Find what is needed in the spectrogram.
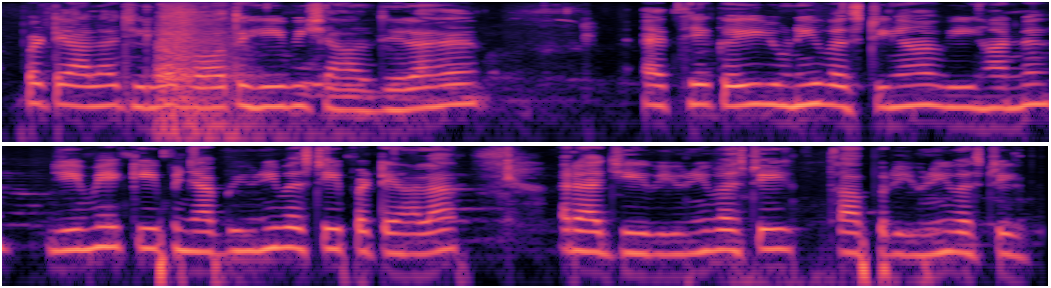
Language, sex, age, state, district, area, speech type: Punjabi, female, 18-30, Punjab, Patiala, rural, spontaneous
